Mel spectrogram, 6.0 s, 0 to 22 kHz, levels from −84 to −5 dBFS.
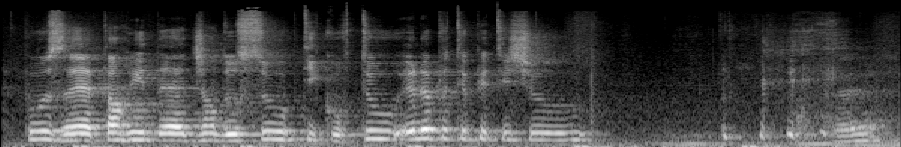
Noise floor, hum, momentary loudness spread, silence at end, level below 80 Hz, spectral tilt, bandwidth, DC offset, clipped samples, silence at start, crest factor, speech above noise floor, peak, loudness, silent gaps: -39 dBFS; none; 18 LU; 0 s; -42 dBFS; -4.5 dB/octave; 18 kHz; under 0.1%; under 0.1%; 0.1 s; 18 dB; 21 dB; -2 dBFS; -19 LUFS; none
